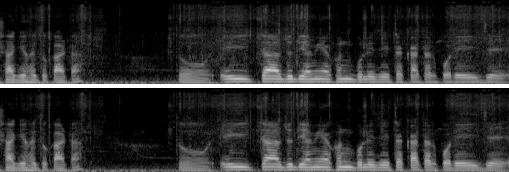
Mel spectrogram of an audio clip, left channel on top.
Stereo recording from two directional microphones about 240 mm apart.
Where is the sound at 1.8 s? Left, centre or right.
Centre.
